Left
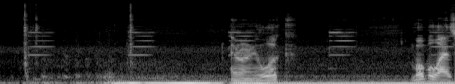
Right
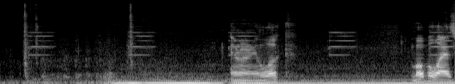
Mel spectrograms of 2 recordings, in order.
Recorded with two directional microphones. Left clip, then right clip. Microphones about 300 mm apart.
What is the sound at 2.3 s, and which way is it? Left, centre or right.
Music, centre.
